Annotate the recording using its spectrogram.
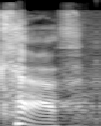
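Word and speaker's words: كاف: it is funny but this is calf calf yeah I like K as in King do you pronounce it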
